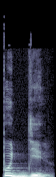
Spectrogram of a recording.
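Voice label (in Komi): "пыдди", Komi, female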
